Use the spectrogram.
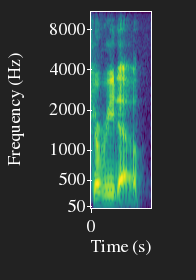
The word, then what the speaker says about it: Garrido: Garrido, I got it right that time. It's pronounced Garrido.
